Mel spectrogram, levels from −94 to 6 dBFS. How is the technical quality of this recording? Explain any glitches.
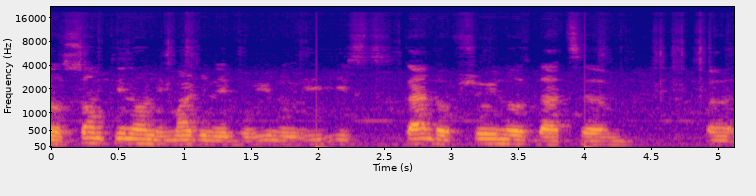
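Two low thumps break into the speech, at 2.00 s and 4.01 s. Each is a DC step: the waveform's zero line jumps by about −23 dBFS, then a 5 Hz high-pass bleeds the offset away.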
